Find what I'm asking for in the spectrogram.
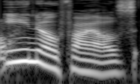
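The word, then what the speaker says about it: oenophiles: Enophiles.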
